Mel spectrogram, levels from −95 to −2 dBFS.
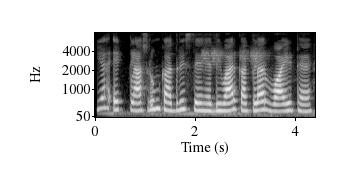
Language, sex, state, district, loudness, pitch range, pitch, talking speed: Hindi, female, Jharkhand, Garhwa, -17 LUFS, 255-290 Hz, 265 Hz, 165 wpm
